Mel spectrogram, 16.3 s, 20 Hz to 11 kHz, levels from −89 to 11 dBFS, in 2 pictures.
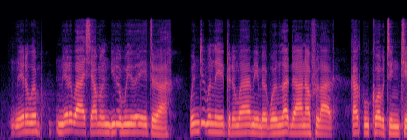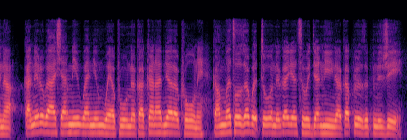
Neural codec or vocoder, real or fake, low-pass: codec, 16 kHz, 0.5 kbps, X-Codec, HuBERT features, trained on LibriSpeech; fake; 7.2 kHz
